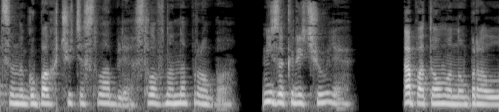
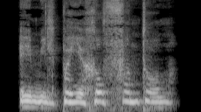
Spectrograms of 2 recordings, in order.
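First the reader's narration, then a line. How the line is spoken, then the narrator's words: Hoarse. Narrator (Russian): хрипло сказала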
